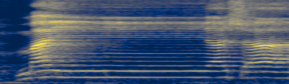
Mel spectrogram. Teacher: Karena bertemu dengan huruf idgham bigunah berupa huruf ya, dibaca mai yasha dengan berdengung. Mai yasha itu ya, tidak boleh man yasha tapi mai yasha.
